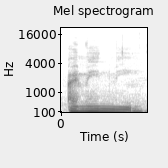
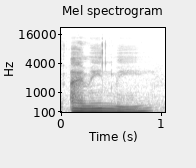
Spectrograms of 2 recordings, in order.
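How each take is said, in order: Both takes have the same delivery.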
